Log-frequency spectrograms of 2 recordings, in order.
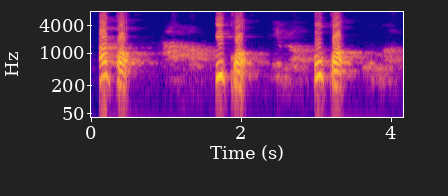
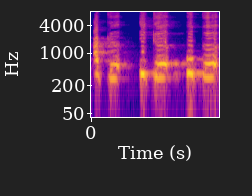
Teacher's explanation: pangkal lidah ditekan hampir ke anak tekak. Maknanya dekat sini, ni pangkal lidah kita, saat lagi kita tekan hampir ke anak tekak ke belakang lah. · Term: qaf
